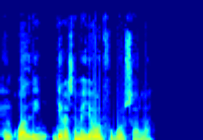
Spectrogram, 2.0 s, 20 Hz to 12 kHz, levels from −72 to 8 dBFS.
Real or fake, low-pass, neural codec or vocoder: real; 10.8 kHz; none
